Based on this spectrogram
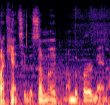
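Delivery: ordinary talk, nothing marked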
